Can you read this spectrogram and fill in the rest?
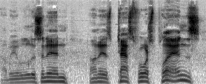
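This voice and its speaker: A man playing a brooding, self-important and bungling costumed vigilante with halting delivery in a comedic superhero audio serial. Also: mid-range voice, creaky, sharp tone, slight background noise. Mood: smug.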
